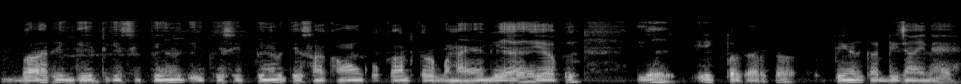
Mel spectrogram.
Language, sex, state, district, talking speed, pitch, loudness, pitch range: Hindi, male, Bihar, Gopalganj, 145 wpm, 100 Hz, -23 LUFS, 95-105 Hz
